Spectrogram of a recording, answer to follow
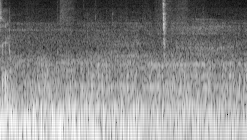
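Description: Car engine idling, a low steady rumble heard from inside the cabin, with two faint ticks.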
